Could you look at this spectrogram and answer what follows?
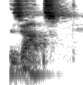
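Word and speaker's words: Saaz: a a z and in German that spells z because the s makes an z sound and the z makes a ts sound. zots.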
